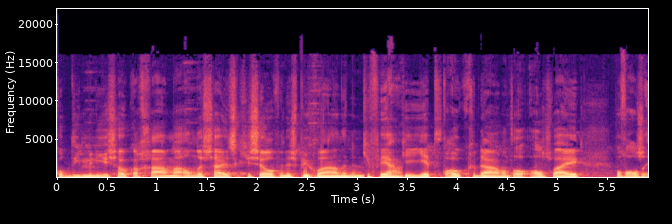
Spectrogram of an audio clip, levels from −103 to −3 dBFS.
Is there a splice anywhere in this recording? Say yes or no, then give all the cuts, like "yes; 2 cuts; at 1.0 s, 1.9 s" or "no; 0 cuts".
yes; 4 cuts; at 1.8 s, 3.1 s, 3.4 s, 3.9 s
